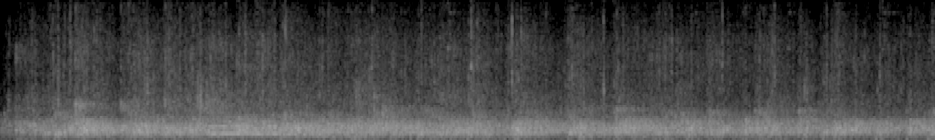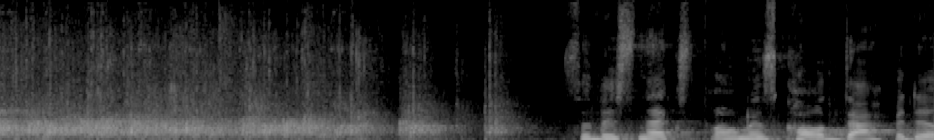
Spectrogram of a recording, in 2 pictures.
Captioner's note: applause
